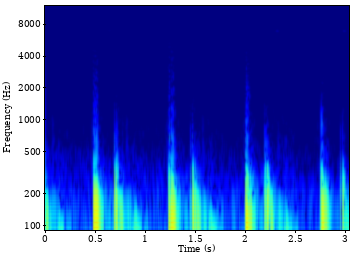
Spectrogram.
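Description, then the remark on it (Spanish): A deep, thumping heartbeat repeats steadily in paired lub-dub pulses, four beats evenly spaced over a low background hum, prominent with no voices. “Es el latido de su implacable corazón.”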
